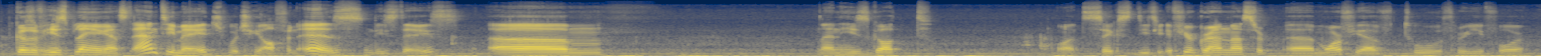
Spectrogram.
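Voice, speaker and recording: A man's voice: medium pitch, unhurried, bright, forceful tone, a little hiss or hum. A man hosting a video in casual, unscripted gaming commentary, speaking in a blunt, opinionated way. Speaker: video host ranking game voice lines.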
